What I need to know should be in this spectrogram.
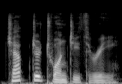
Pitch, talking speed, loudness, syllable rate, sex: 110 Hz, 145 wpm, -18 LUFS, 4.4 syllables/s, male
